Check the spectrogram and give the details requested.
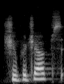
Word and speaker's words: Chupa Chups: And Chupa Chups is the correct way of saying it.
